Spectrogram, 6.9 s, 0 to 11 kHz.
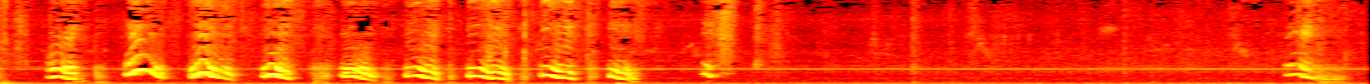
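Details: Puppies 24 days old give a run of about eight high, squeaky whimpers in quick succession, each sliding down in pitch, then a pause and one last whine, over a steady low hum.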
